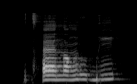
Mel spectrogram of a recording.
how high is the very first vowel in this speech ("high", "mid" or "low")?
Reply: low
